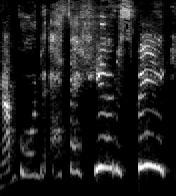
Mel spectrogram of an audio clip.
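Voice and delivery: high, bouncing retold cheer; excited squeal. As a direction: squeal it like you just got the news. Jumping up and down with excitement.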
